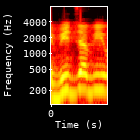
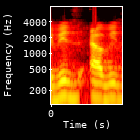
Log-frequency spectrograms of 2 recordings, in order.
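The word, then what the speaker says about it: vis-à-vis: तीसरी बात, ये विज अवी वाला ध्यान रखना, इसका प्रोनाउंसिएशन जो है ये विज अवी है। ठीक है, विज अवी, ये विज अविज नहीं पढ़ते, इसको प्रेपोजिशन कहा जाता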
